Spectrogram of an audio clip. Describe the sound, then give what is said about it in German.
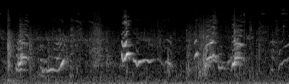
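Several puppies at a campsite whimpering and yapping as they are being fed meat, a run of high, thin whines and short yips overlapping in quick, uneven bursts with no talking. “Der war inzwischen zum Campingplatz zurückgefahren und versorgte die Welpen.”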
